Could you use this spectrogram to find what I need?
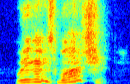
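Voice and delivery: very high, cracking, voice-breaking adolescent voice. Retelling how a teenage boy asked the family what they were watching; voice-breaking teenager. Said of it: "In that voice breaking teenager".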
